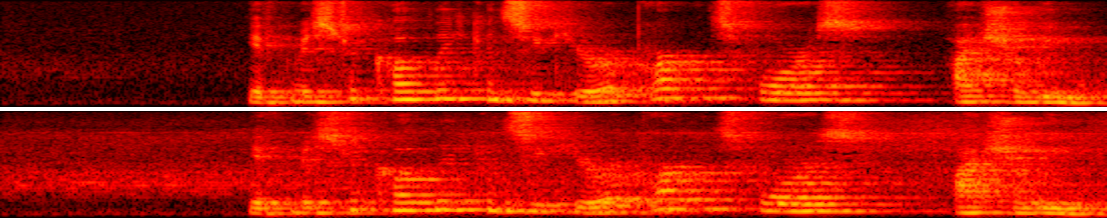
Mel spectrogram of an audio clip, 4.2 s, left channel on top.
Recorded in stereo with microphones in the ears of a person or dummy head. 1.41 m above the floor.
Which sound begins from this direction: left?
A man speaking, at 0.9 s.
